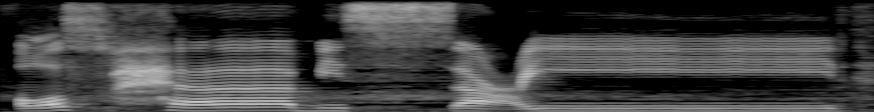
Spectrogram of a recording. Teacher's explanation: سین کی آواز نہیں آنی چاہیے، صاد ہے یہ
